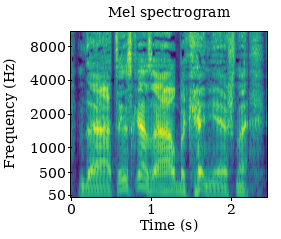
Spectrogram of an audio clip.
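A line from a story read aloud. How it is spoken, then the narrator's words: Chuckle. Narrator (Russian): хохотнул Гэвелон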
